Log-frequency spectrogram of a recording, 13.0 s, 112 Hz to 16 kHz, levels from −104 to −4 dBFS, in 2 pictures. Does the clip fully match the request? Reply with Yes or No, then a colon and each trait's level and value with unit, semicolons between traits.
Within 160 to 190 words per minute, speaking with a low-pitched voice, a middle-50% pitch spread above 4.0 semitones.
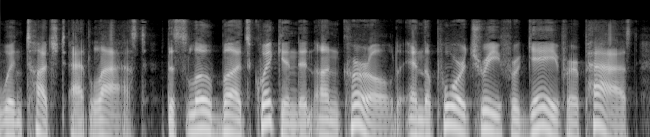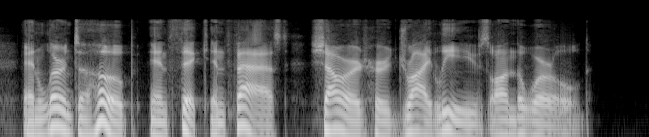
No: average, 150 wpm; low, 105 Hz; wide, 5.5 semitones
